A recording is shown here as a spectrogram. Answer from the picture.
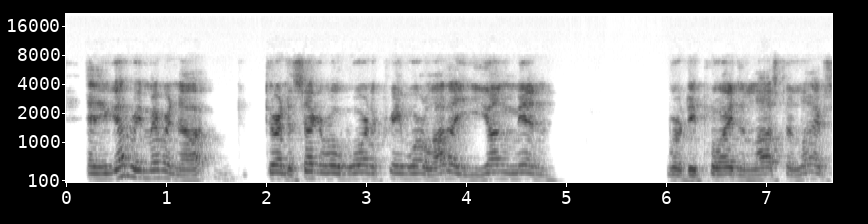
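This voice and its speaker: A man at a moderate pace, fairly high in pitch, with an Upper Midwest accent. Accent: Upper Midwest American. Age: 80s+. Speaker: former football executive. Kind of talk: interview.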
